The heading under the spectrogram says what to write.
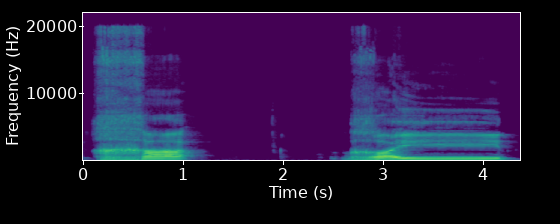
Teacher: آپ کے حلق کا درمیانی حصہ، اس سے خا غین، جہاں سے آپ کو یہ کھردرا پن محسوس ہوتا ہے، یہاں سے خا غین یہ ادا ہوتے ہیں.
